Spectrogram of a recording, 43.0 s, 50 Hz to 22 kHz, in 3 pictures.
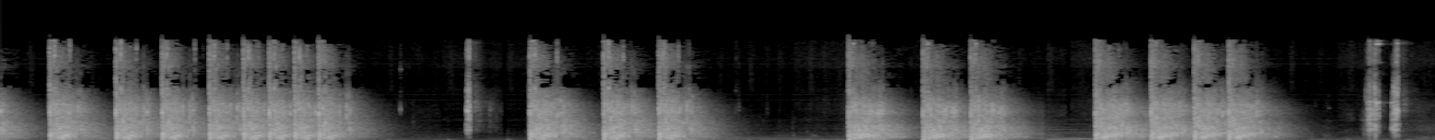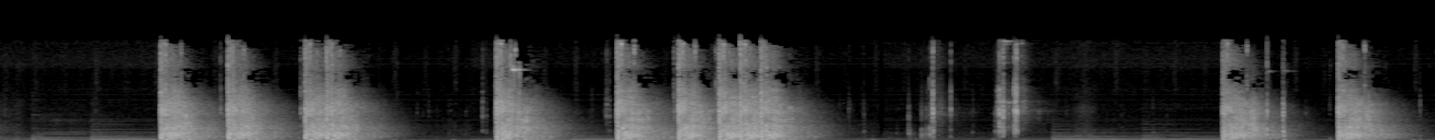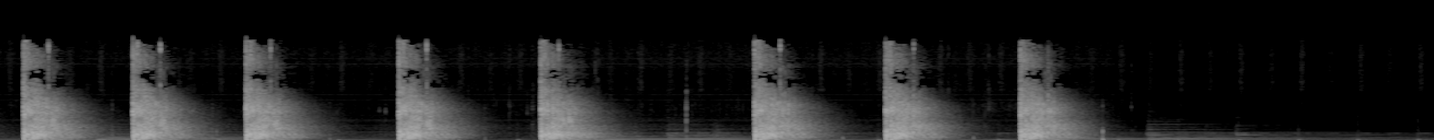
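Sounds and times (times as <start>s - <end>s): pistol shots echoing: 0.0s - 3.9s, 4.7s - 7.2s, 8.5s - 13.0s, 16.0s - 18.4s, 19.3s - 22.7s, 26.6s - 32.0s, 32.7s - 33.5s, 34.1s - 34.7s, 36.2s - 38.3s, 38.9s - 39.7s.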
